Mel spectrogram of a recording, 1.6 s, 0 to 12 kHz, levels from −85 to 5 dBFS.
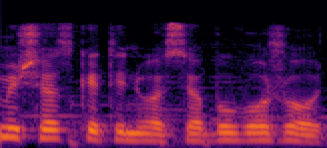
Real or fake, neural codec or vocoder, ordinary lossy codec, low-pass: real; none; MP3, 64 kbps; 7.2 kHz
